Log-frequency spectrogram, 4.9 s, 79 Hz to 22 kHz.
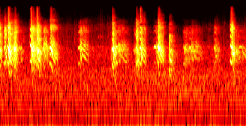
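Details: Western jackdaw on 17 December, in Sweden, gives a quick run of harsh, squawky 'chak' calls, about two a second, some in close pairs, with nothing else heard.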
